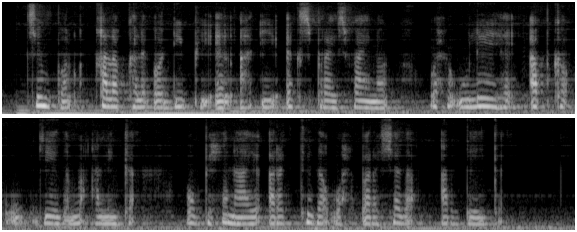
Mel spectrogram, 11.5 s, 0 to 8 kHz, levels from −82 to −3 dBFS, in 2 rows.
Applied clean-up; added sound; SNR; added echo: neural separator model SepFormer DNS4.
